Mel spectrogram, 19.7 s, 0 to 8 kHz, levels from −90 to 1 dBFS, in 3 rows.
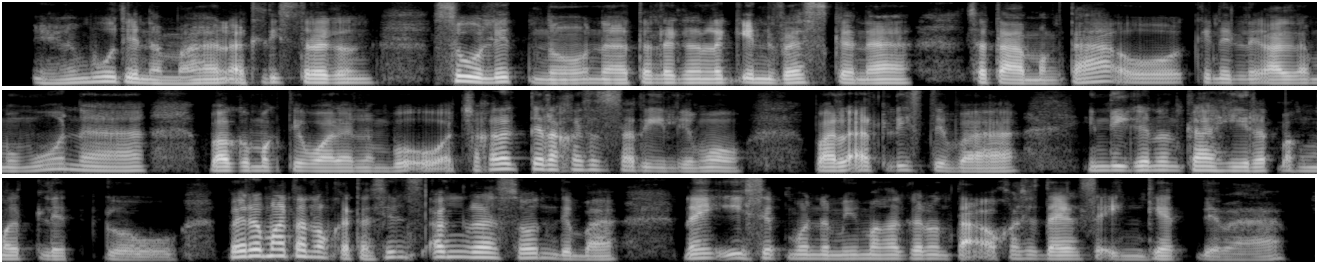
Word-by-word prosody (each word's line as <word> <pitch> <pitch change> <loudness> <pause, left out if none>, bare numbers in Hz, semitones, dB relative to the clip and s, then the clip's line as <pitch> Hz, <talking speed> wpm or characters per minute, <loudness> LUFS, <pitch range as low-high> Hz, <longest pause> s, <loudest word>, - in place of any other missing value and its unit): Yun, 135 +3 -4
buti 165 -3 +3
naman. 115 +2 +1
At - - +2
least, 150 +1 -5
talagang 135 -1 +4 0.2
sulit 165 -3 +5
'no, 120 -1 -1
na 120 -1 +2
talagang 130 0 +3
nag-invest 135 0 +3
ka 125 -2 +1
na 125 +1 +4 0.2
sa 140 - 0
tamang 115 -4 +4
tao. 70 -8 -1
Kinilala 125 -3 0
mo 120 0 -7
muna, 145 -4 -3 0.3
bago 135 0 +4
magtiwala 125 -2 -1
ng 120 -1 -6
buo, - - -1
at - - -7
tsaka 185 +2 +2
nagtira 185 -2 +2
ka 165 0 -3
sa 165 - -6
sarili 120 -6 -5
mo. 120 -2 -2 0.3
Para, 135 +3 +4
at - - -1
least 150 -2 -8
'di 130 - -5
ba, 115 +1 -1 0.3
hindi 145 0 -2
ganun 150 0 0
kahirap 135 -2 +1
ang 125 - -8
mag-let 120 -2 -4 0.2
go. 100 -3 -9 0.2
Pero 215 +4 +7
matanong 220 -5 +4
kita, - - -3
since, 185 0 -8
ang 195 0 0
rason 160 -2 +1
'di 125 - -3
ba, 110 0 -4 0.3
naiisip 150 -1 -1
mo 140 - -2
na 135 - -5
may 135 0 -4
mga 135 0 -2
ganong 135 -2 -4
tao - - 0
kasi, 135 -1 -8
dahil 125 -1 +1
sa 125 - -7
inggit 110 0 -5
'di - - -9
ba? 100 +6 -11
135 Hz, 190 wpm, -22 LUFS, 120-150 Hz, 0.3 s, Pero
